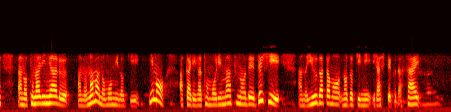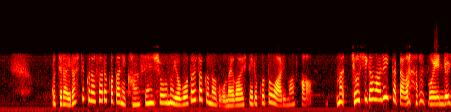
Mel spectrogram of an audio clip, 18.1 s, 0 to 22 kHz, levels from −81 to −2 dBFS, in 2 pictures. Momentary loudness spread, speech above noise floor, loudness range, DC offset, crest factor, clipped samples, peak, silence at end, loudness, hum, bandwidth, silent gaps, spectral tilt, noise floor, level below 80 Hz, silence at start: 11 LU; 27 dB; 3 LU; under 0.1%; 16 dB; under 0.1%; -10 dBFS; 0 s; -27 LUFS; 50 Hz at -60 dBFS; 5.6 kHz; none; -7 dB/octave; -54 dBFS; -66 dBFS; 0 s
